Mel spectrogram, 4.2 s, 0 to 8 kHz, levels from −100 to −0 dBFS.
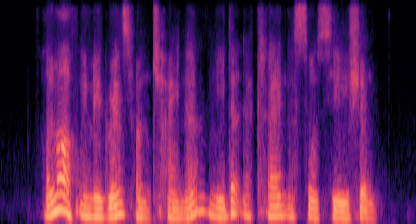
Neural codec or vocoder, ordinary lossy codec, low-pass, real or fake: codec, 16 kHz, 2 kbps, FreqCodec, smaller model; Opus, 16 kbps; 7.2 kHz; fake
